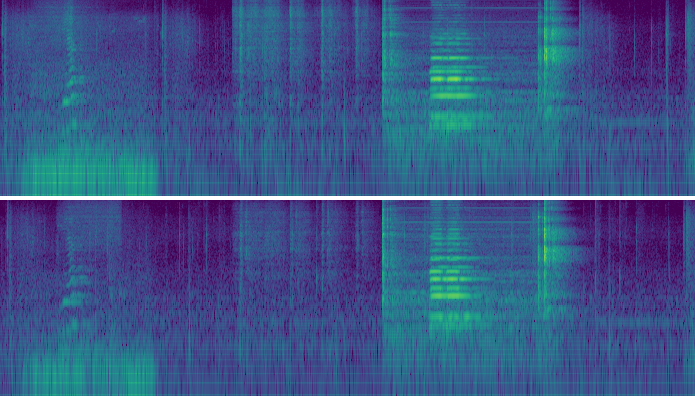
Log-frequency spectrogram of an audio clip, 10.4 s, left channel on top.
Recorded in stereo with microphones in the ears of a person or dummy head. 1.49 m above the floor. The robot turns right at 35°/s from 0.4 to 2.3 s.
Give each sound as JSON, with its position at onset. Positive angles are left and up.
{"t": 0.9, "sound": "a child speaking", "side_deg": 30, "distance_m": 2.5}
{"t": 3.5, "sound": "crumpling", "side_deg": 60, "distance_m": 4.0}
{"t": 5.7, "sound": "a car horn", "side_deg": -40, "distance_m": 3.5}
